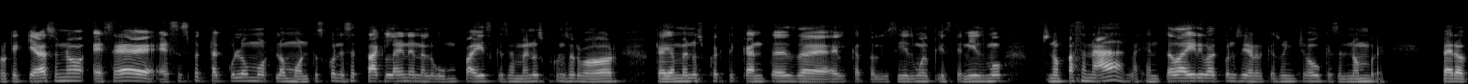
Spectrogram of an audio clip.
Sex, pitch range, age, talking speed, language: male, 135-155 Hz, 20-39, 205 wpm, Spanish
